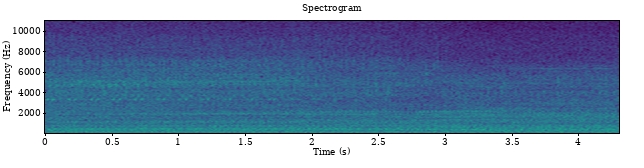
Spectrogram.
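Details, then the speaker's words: Mercedes under the hood: smooth, even warm idle with a faint change as the A/C compressor cycles on and off; engine sounds healthy and quiet. "Engine sounds good. You can hear the compressor cycling on and off."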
